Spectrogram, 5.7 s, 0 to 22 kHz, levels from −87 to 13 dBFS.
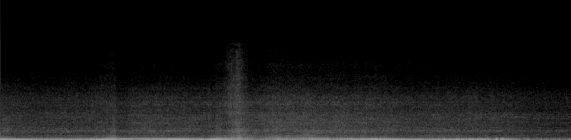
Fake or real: real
